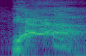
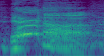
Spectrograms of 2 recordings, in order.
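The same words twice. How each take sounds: First: Sudden high, loud yelp of triumph; hammed-up victory yell, way up high; Howard Dean scream. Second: Mock triumphant yelp, high and loud; Howard Dean scream. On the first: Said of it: "he went on T V and he was like". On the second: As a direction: blurt a hammed-up victory yell. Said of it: "and he's like".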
